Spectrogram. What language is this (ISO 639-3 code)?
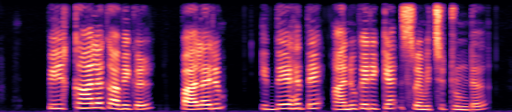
mal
